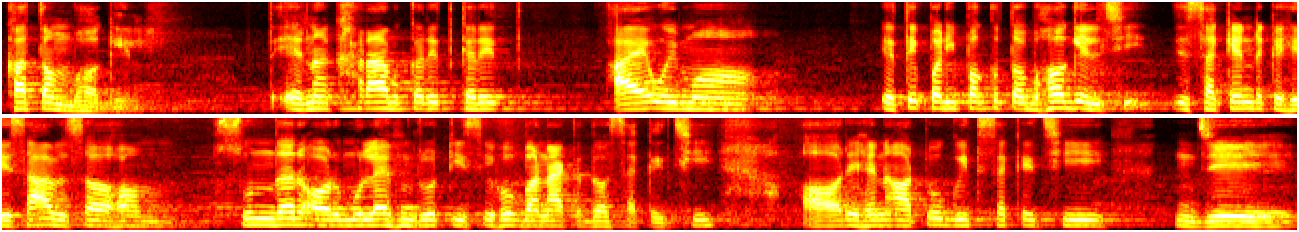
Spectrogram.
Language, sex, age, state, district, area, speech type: Maithili, male, 30-45, Bihar, Darbhanga, rural, spontaneous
